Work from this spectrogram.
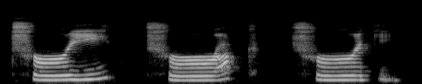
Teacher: Now you might think it sounds like but it doesn't It's not ch. It's actually tr. There's that R in there.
